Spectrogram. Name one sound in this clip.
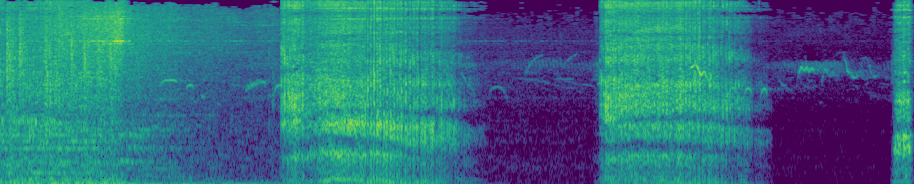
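A monkey shrieks in alarm.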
